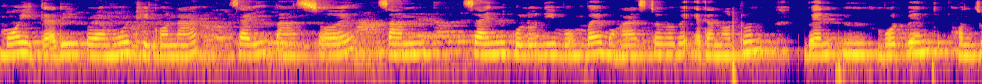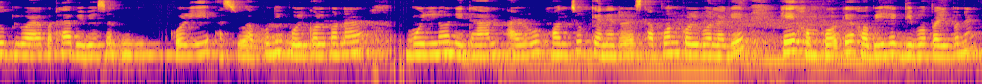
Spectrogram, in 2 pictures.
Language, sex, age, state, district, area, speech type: Assamese, female, 30-45, Assam, Sivasagar, urban, read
